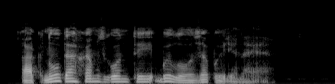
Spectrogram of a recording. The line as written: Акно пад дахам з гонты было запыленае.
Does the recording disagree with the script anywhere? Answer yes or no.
yes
